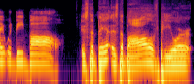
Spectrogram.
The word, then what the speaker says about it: Baal: If you do go back to Sumerian, Akkadian, languages, both A's would have been short and pronounced. So in the original, it would perhaps have been pronounced Baal. However, today we just truncate it and put them together and say Baal.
